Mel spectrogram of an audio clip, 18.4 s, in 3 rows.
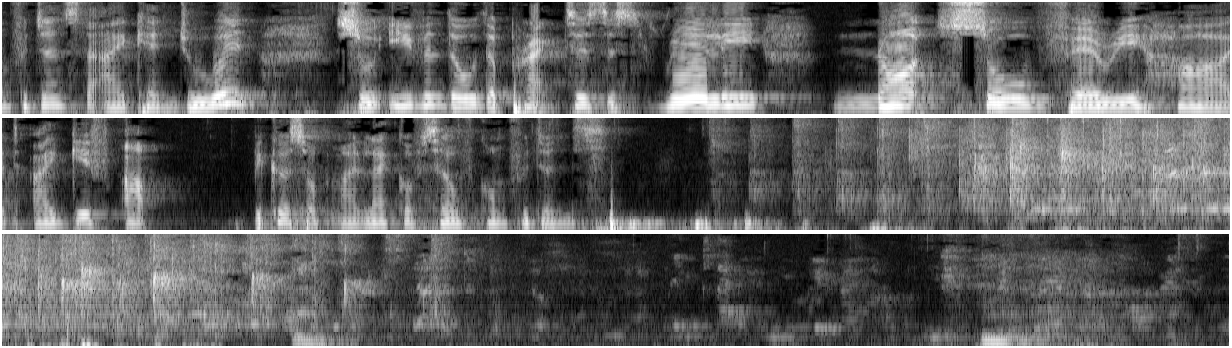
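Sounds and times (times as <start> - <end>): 
speech: 0.0 - 10.0
audience clapping: 9.6 - 15.0
laughter and voices: 11.1 - 18.3.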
